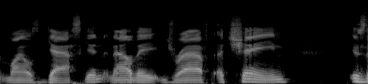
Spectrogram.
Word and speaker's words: Achane: But as far as we know, it's Devon Achane is how you pronounce it.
